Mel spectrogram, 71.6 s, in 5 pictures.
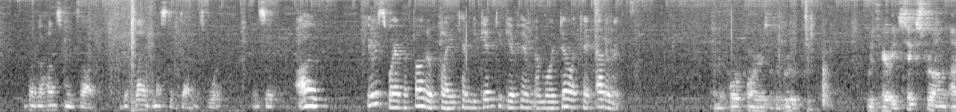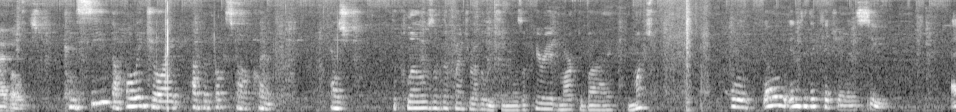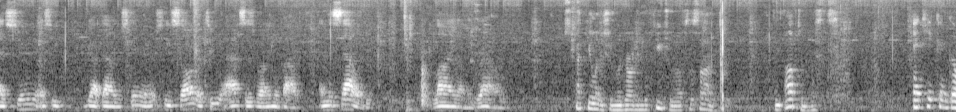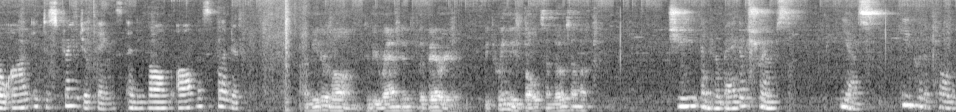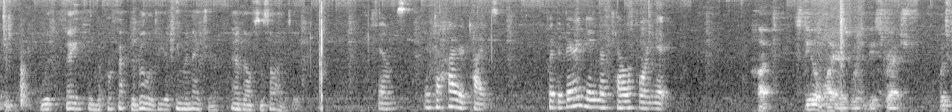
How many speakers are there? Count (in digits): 5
